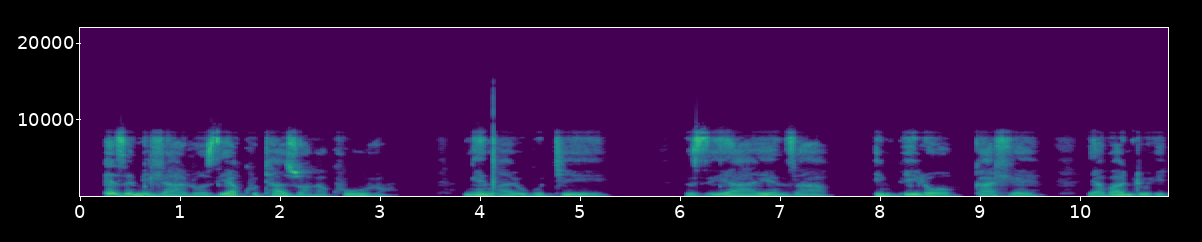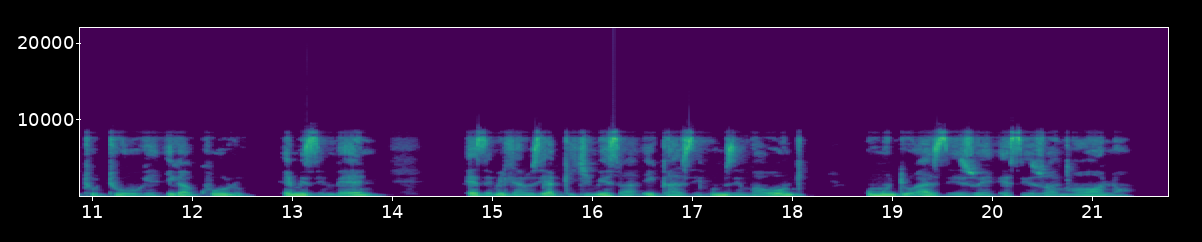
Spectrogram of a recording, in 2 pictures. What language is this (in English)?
North Ndebele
